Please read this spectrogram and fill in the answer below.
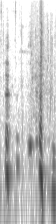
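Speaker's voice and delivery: quick high-pitched laugh. Real, not acted. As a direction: laugh at yourself. Laughs at own accent.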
